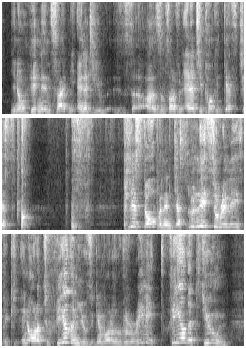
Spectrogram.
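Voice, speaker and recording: A man speaks loudly in a high pitch. His voice shows very wide pitch swings. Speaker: gaming vlogger. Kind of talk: spontaneous casual monologue. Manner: halting, many false starts and fillers.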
